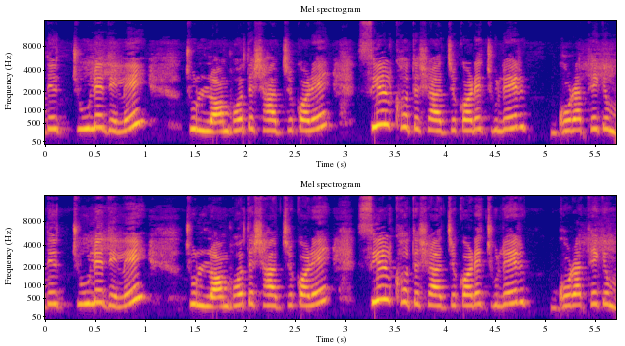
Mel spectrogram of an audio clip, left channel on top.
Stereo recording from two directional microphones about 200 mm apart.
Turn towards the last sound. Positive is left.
turn(degrees=10)  # may be behind; listen again after turning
